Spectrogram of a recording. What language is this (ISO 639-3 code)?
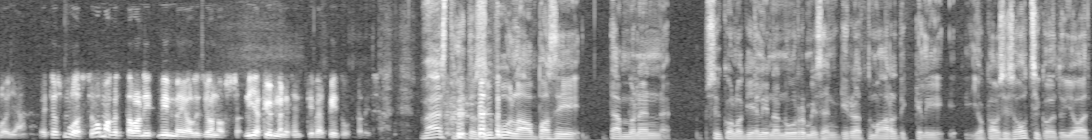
fin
